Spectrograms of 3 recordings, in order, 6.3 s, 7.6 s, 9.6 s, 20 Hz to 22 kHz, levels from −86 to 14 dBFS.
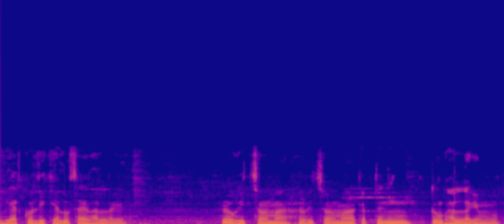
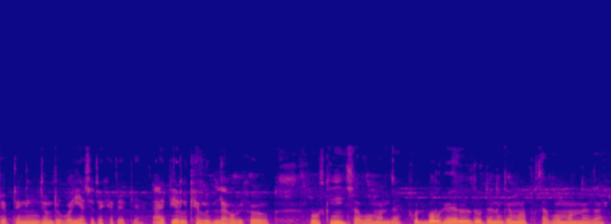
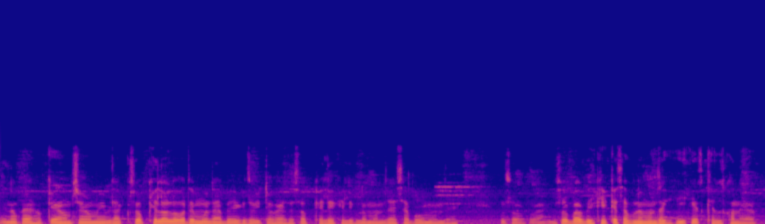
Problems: background sounds at intervals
